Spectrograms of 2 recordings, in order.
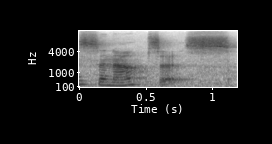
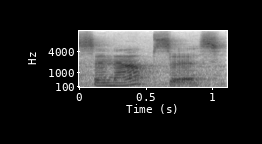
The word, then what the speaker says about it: synopsis: Number 3 is Leafing Through Lies, a book with a misleading synopsis. Why did I say it like that? Synopsis. Synopsis.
